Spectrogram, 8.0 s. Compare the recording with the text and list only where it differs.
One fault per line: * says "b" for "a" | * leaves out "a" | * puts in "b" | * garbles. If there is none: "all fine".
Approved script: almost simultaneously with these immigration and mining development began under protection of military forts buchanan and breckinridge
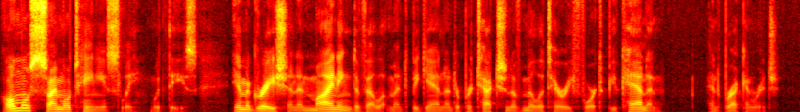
* says "fort" for "forts"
